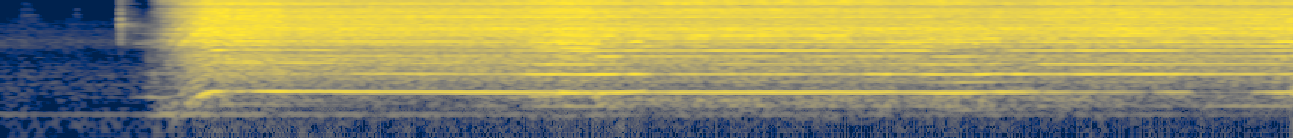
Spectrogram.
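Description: A power router starts up and runs with a loud, steady high whine.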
